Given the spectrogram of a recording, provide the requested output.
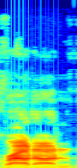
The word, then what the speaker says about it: Groudon: And then, you know, Kyogre, Groudon, Rayquaza, Jirachi, and Celebi. Yes, that's how you pronounce all of them.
